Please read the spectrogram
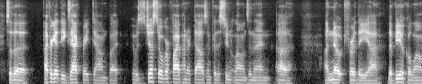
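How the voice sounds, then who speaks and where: Over a quiet background, a man with an unremarkable speaking voice talks at a moderate pace, pitched fairly low with fairly even intonation. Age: 30s. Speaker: personal finance blogger. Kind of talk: interview.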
